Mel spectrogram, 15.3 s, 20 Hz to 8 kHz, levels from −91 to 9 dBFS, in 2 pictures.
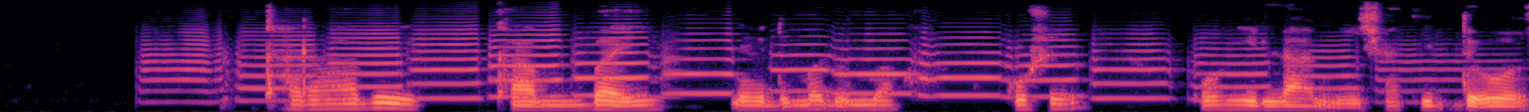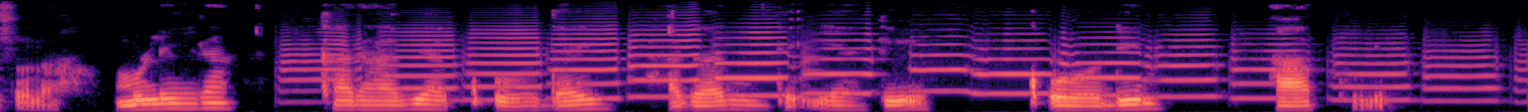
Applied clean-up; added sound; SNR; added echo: none; Trumpet; 9 dB; none.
